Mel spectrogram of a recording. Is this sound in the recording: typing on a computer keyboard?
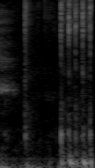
yes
